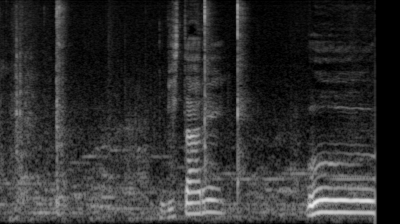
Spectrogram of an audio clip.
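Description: People's voices in short calls, one held for most of a second near the end, with a few sharp clicks between them. The sound drops out abruptly at the very end.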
